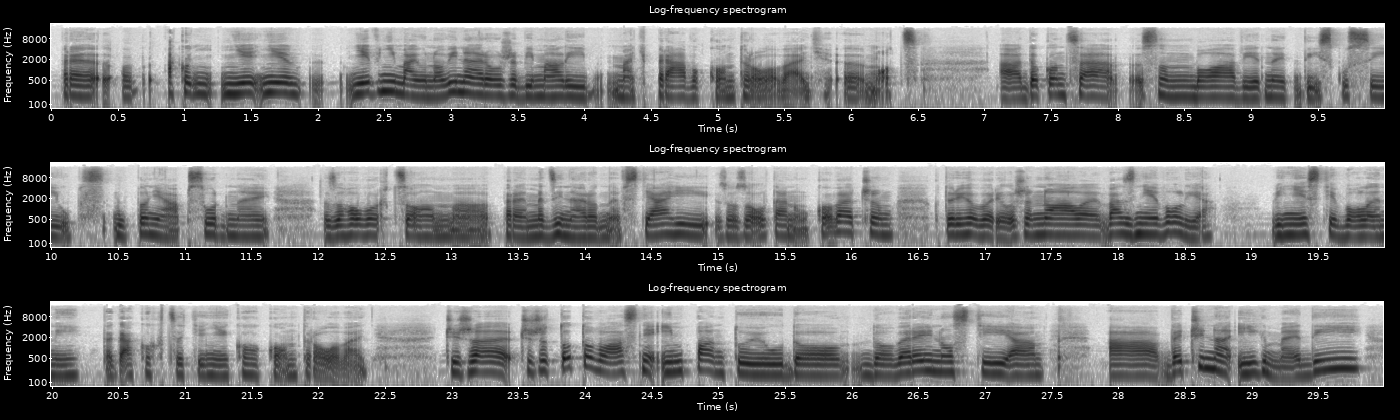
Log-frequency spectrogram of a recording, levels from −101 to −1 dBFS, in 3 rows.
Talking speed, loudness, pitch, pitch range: 120 wpm, -23 LUFS, 175 Hz, 160-195 Hz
